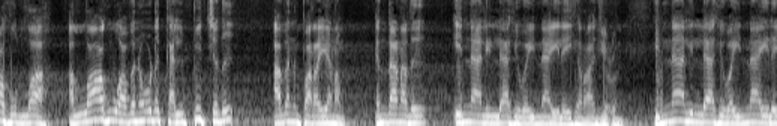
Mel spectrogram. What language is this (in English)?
Malayalam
